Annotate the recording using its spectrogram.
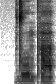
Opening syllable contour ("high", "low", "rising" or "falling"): low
